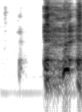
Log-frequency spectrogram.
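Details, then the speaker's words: Cough from a person with chronic illnesses sick with bronchitis over Thanksgiving, with asthma complications and taking prednisone; voice affected, eyes barely open, body aching; cough. "As you can probably tell, because my eyes are like barely open, you can hear my voice, you can hear my coughs, and my body feels like it's been beat with a baseball bat"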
